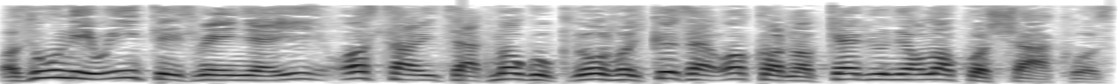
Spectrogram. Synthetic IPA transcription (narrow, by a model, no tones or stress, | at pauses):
ɒzuːnijoːint̪eːzmeːɲɛjiɒst̪saːlːiːcːaːkmɒɡukroːlɦo̞ckø̞zɛlɒkɒrnɒkːɛɾylniɒlɒko̞ʃːa̰ːkho̞̰z̥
